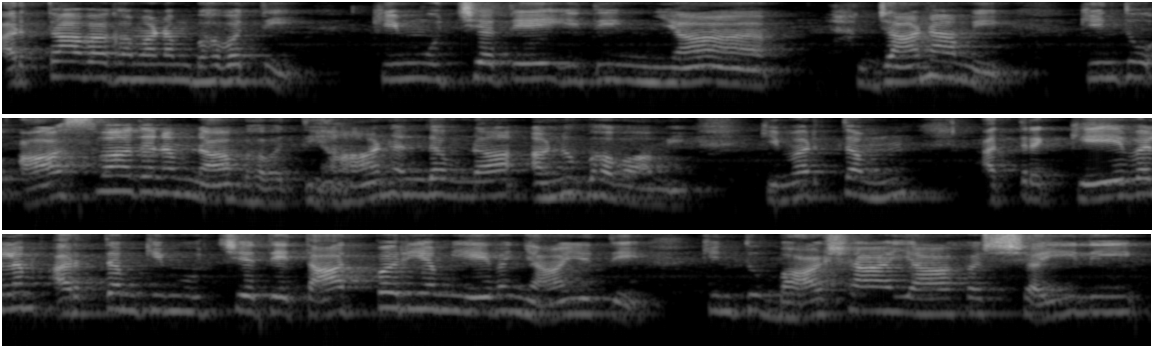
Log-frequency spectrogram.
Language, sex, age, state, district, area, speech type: Sanskrit, female, 45-60, Tamil Nadu, Coimbatore, urban, spontaneous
